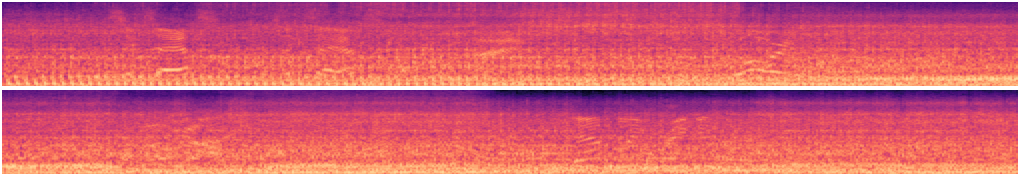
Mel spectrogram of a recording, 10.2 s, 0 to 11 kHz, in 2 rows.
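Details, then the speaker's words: 2003 Honda 919 CB900F street bike with Tillotson 225 racing engine (Honda clone, ~18 hp) held flat out at top speed, about 38 mph: steady screaming single-cylinder drone with wind rush, no revs left; gearing suspected too short, drastic gearing change planned. "So we need to make a pretty drastic gearing change. So it's screaming right now."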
